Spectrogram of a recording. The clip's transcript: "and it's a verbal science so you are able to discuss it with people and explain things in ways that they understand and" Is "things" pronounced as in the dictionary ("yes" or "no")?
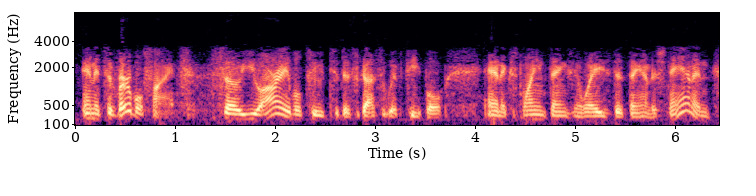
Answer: yes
